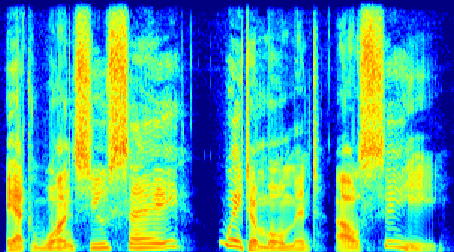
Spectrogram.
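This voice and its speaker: Casting: polite, businesslike male manager acted by a male reader, measured pace, varied intonation, storybook. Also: medium pitch, huge pitch swings, dry recording, studio quality, full character voice. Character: brisk, courteous male business college manager.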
